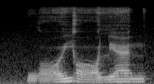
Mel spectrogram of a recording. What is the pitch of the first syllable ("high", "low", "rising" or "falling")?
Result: rising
